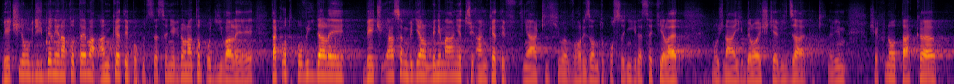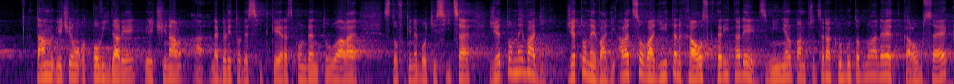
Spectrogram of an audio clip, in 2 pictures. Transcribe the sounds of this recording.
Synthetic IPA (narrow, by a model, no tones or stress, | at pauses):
vjɛt͡ʃɪno̞wɡdɪʒbɪlɪnat̪o̞t̪ɛːmaʔaŋkɛt̪ɪpo̞kut̪st̪ɛsɛɲɛɡdo̞nat̪o̞po̞ɟiːvalɪ | t̪akʔo̞t̪po̞viːdalɪ | vjɛt͡ʃɪjaːsɛmvɪɟɛlmɪnɪmaːlɲɛt̪r̝̥ɪʔaŋkɛt̪ɪfɲɛakiːxvɦo̞ɾɪzo̞nt̪upo̞slɛdɲiːɣdɛsɛcɪlɛt̪̚mo̞ʒnaːjɪɣbɪlo̞jɛʃcɛviːt͡sat̪akɪ̥xnɛvɪm | fʃɛxno̞t̪ak | t̪amvjɛt͡ʃɪnowʔo̞t̪̚po̞viːdalɪvjɛt͡ʃɪnaanɛbɪlɪt̪o̞dɛsiːt̪kɪɾɛspo̞ndɛnt̪uːalɛst̪o̞fkɪnɛbo̞cɪsiːt͡sɛʒɛt̪o̞nɛvaɟiː | ʒɛt̪o̞nɛvaɟiːʔalɛt͡so̞vaɟiːt̪ɛnxao̞skt̪ɛɾiːt̪adɪzmiːɲɪlpanpr̥ɛt̪sɛdaklubut̪opnuadɛvjɛt̪kalowsɛk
